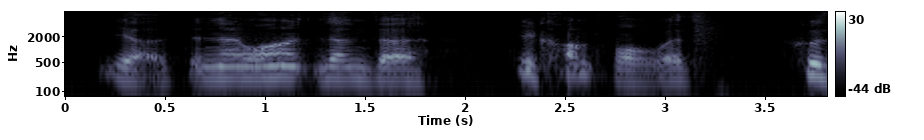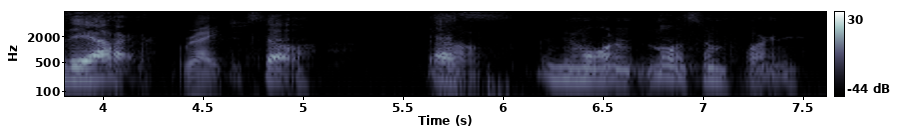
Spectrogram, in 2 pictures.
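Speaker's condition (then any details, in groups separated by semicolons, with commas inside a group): Mild cerebral palsy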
